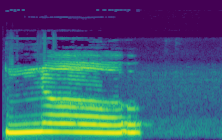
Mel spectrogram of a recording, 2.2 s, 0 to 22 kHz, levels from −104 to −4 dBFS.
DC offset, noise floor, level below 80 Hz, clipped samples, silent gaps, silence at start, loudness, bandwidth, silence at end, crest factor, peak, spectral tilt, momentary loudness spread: under 0.1%; -51 dBFS; -56 dBFS; under 0.1%; none; 0.05 s; -10 LUFS; 4.9 kHz; 0.8 s; 8 dB; -2 dBFS; -8 dB/octave; 6 LU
